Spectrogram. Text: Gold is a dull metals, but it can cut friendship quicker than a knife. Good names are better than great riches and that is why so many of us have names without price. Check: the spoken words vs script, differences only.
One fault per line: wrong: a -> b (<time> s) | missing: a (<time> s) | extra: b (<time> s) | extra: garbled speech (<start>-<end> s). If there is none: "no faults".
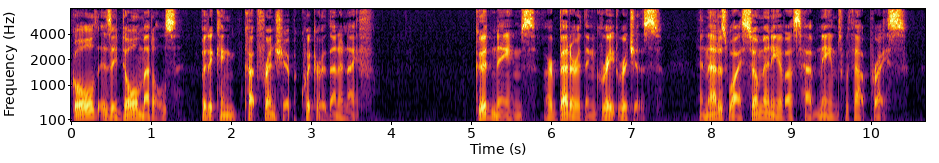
no faults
